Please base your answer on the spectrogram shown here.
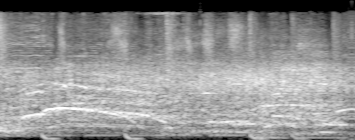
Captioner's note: cheers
